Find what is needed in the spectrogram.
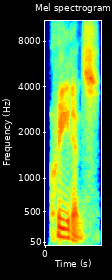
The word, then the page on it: credence: American English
